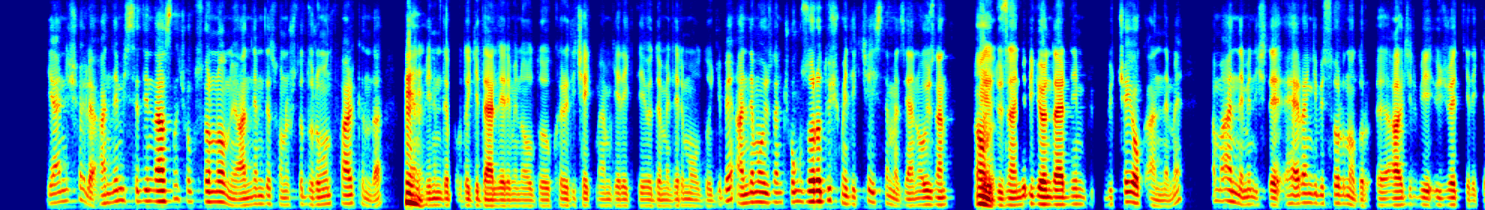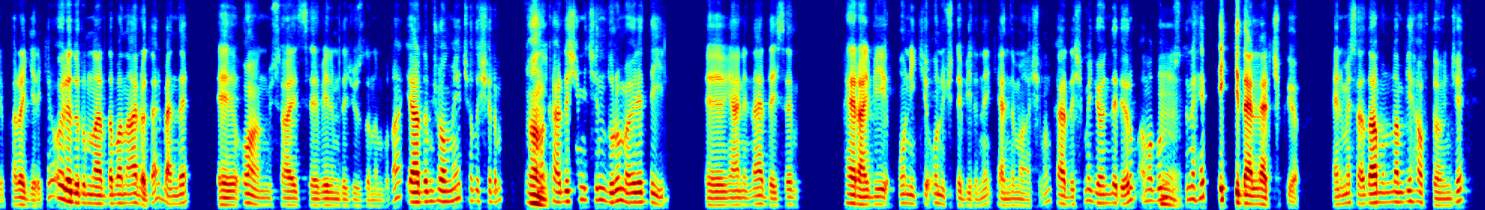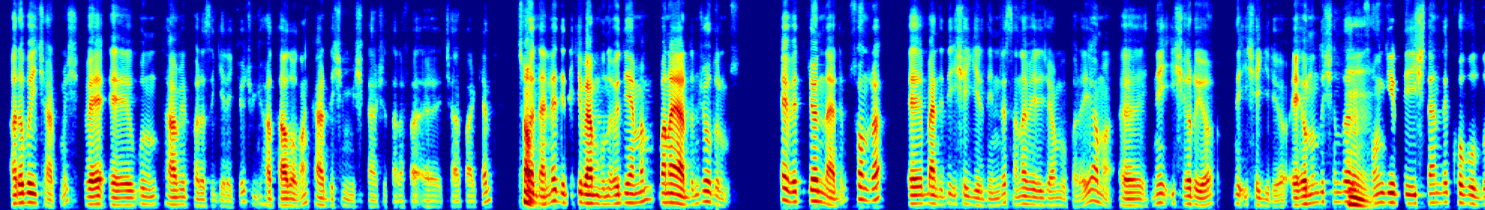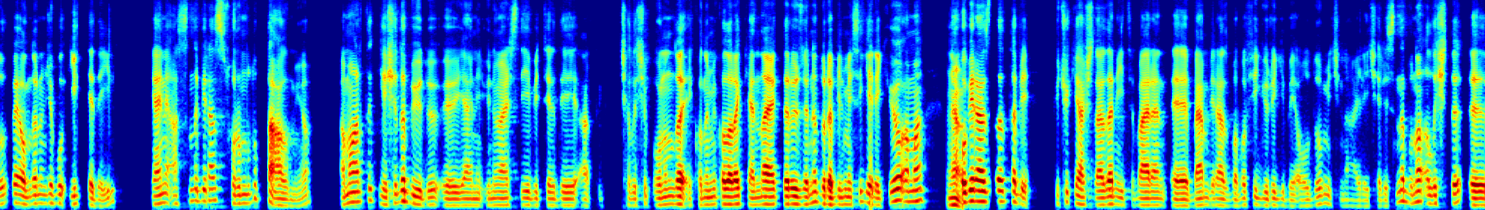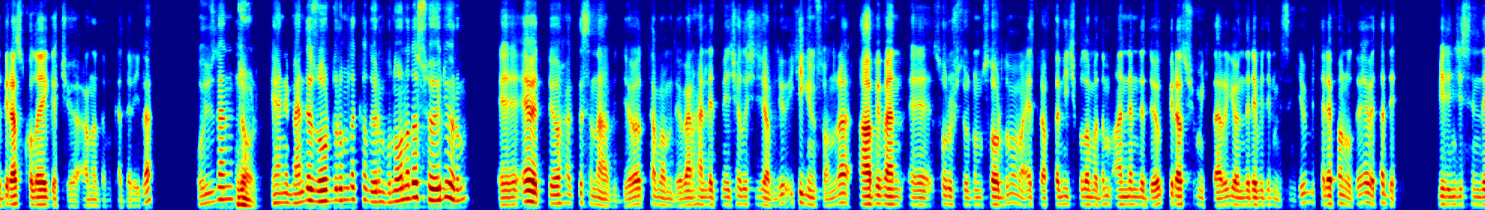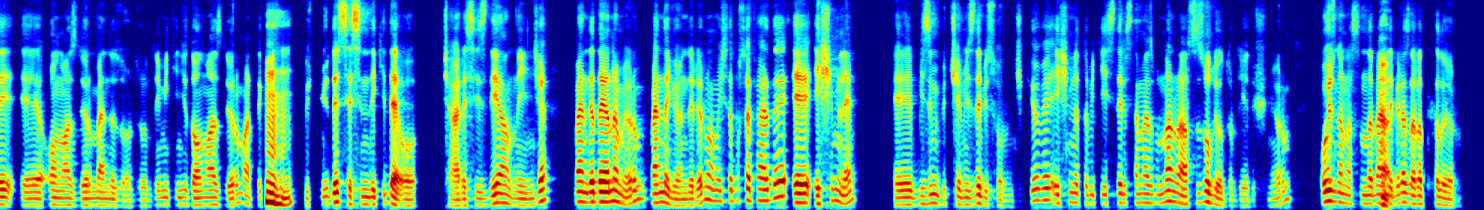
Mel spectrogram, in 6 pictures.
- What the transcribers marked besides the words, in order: other background noise
- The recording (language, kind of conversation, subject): Turkish, advice, Aile içi maddi destek beklentileri yüzünden neden gerilim yaşıyorsunuz?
